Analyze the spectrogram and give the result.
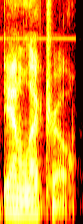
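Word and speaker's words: Danelectro: One was I won't say the name right. Dan Electro. There we go. Now I'm saying it right. Dan Electro.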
